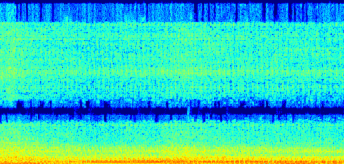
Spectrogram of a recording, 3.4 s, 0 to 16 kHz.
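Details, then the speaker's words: Yamaha Moto 4 single-cylinder during restoration, idle while turning the carb mixture screw in half turns: chugging idle with a few stumbles and hiccups in the beat. Lean mixture causing misfire. "Oh, we got some hiccups there. Let's take a listen. Oh boy, big miss."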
